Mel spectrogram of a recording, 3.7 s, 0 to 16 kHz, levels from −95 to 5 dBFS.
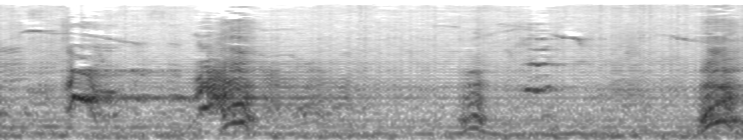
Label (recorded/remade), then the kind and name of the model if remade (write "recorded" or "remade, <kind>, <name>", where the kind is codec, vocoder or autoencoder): remade, vocoder, Vocos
